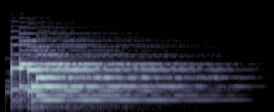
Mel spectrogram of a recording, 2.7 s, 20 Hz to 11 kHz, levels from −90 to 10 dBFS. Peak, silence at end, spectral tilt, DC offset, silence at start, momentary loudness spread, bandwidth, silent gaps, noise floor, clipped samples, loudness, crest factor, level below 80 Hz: -4 dBFS; 0.95 s; -4 dB/octave; under 0.1%; 0.1 s; 22 LU; 5.8 kHz; none; -63 dBFS; under 0.1%; -18 LUFS; 18 dB; -82 dBFS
